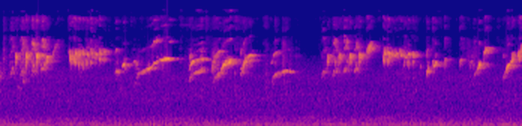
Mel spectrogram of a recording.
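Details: Canary crossed with bullfinch singing varied phrases: buzzy trills, clear rising and falling whistles, and rapid chirp series, in a near-continuous flow over faint low hum.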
